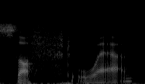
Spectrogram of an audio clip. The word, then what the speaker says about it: software: So that's hardware and software. These words are made of two parts that are equally important, so that's called a compound word. So there isn't a syllable that's shorter, like high school, software, hardware.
